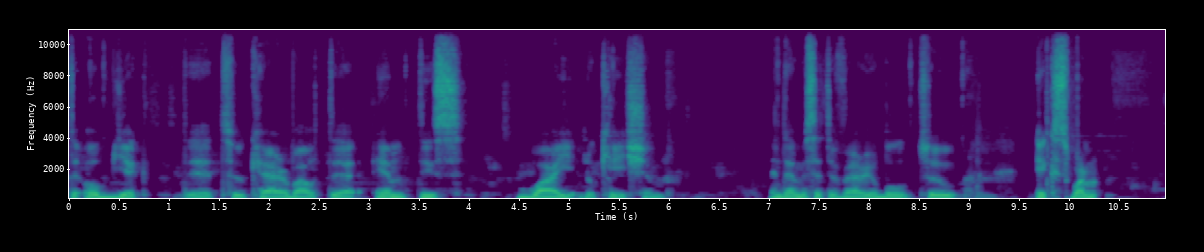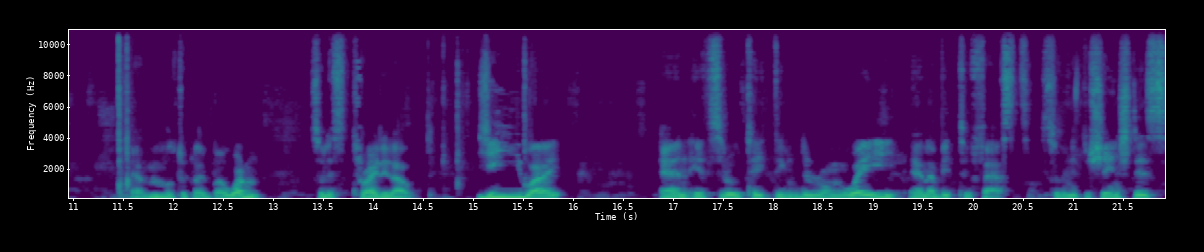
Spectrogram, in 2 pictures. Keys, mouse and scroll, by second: 13.4 click, 14.5 g, 21.8 click.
